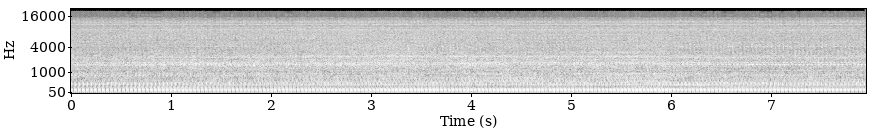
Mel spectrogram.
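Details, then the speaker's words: 1999 Kawasaki Prairie 300 ATV, sat 10+ years, first start cold after carburetor cleaning, smoking from fogging oil; steady rough single-cylinder idle with faint rubbing chatter from the drive belt; drive belt noise. "you can hear that belt when i started it the belt was all making some kind of noise so it'd be good to get this thing out rolling around and moving again"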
